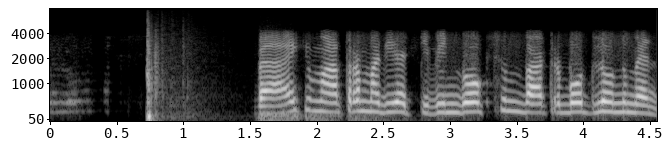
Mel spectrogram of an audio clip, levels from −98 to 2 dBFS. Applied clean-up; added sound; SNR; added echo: neural mask model RNNoise.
